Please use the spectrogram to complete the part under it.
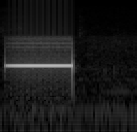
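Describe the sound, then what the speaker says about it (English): A single loud, steady electronic tone from a home answering machine, lasting about half a second before cutting off to near silence. "That's a beep."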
